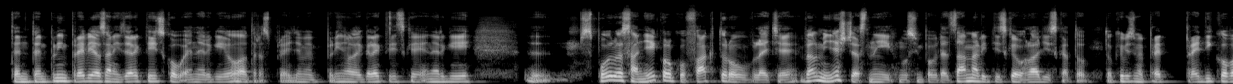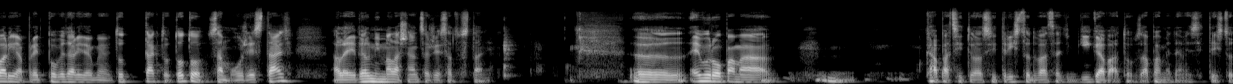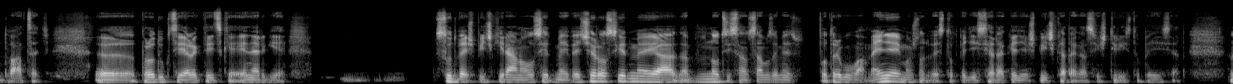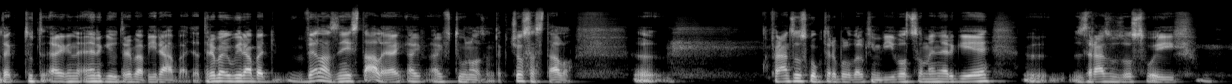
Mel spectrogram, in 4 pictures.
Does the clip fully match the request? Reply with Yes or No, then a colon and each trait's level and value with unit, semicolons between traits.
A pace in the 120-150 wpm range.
Yes: average, 145 wpm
